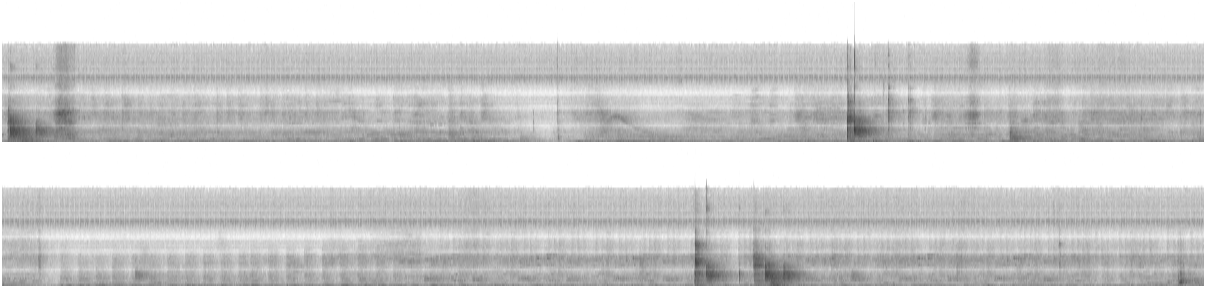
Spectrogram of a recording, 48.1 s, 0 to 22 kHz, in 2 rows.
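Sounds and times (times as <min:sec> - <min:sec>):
cue striking billiard ball: 0:16.9 - 0:17.7
billiard balls clicking: 0:16.9 - 0:18.3, 0:37.9 - 0:40.2.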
